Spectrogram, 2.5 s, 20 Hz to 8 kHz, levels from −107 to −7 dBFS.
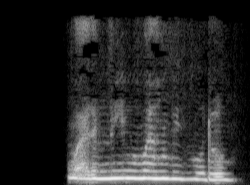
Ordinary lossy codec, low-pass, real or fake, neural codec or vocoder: MP3, 48 kbps; 7.2 kHz; fake; codec, 16 kHz, 4 kbps, FreqCodec, smaller model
